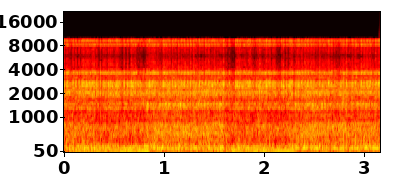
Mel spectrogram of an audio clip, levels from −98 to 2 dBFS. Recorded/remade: remade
